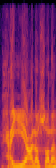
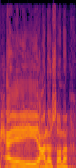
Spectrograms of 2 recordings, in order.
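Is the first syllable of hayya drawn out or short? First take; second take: short; drawn out. First: The first syllable is kept short. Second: The first syllable is drawn out long. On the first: The speaker calls it right. "jangan dipanjangkan" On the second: The speaker calls it wrong.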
